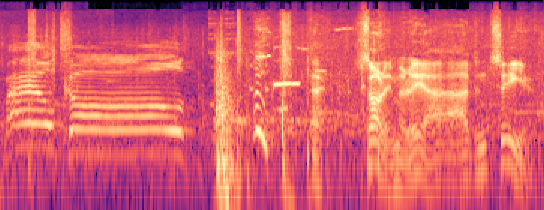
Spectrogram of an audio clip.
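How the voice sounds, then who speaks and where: A man's voice: high voice, huge pitch swings, slow, very noisy, exaggerated voice. An actor in a radio drama playing a neighbourly island mailman in his sixties, folksy and a little hesitant. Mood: friendly, concerned. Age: 60s.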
